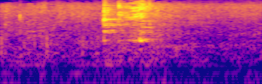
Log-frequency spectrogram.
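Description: Water spinach (kalmi shak) with potato stir-fried in a pan, with a quiet sizzle and a short scrape of a spoon stirring the greens, faint and close.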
